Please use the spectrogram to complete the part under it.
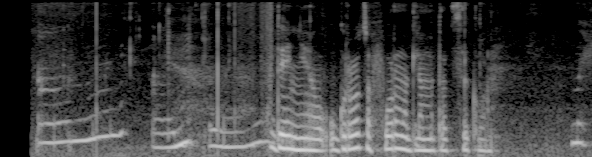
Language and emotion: Russian, neutral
